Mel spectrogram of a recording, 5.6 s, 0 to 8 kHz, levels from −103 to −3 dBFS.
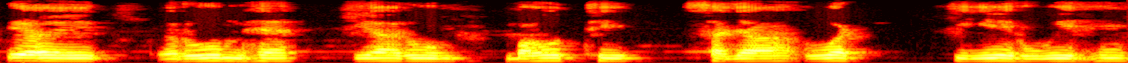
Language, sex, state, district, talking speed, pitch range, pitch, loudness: Hindi, male, Bihar, Saran, 140 wpm, 125-130 Hz, 130 Hz, -19 LUFS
